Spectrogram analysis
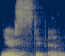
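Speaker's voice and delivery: said sarcastically. Saying it to the other speaker, sarcastic. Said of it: "I was saying that, like, sarcastically".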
